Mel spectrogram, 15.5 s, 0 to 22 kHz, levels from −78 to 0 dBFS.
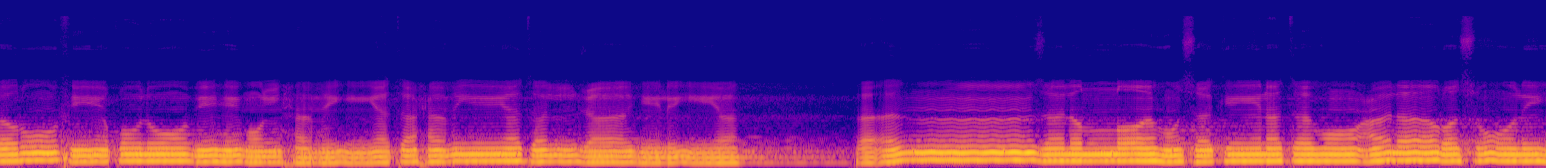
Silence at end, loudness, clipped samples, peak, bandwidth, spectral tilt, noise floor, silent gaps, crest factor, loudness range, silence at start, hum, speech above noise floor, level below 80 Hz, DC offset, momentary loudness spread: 0 s; -14 LUFS; under 0.1%; 0 dBFS; 3.6 kHz; -11.5 dB/octave; -34 dBFS; none; 14 dB; 5 LU; 0 s; none; 21 dB; -40 dBFS; under 0.1%; 6 LU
